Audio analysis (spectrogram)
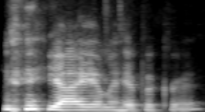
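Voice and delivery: ordinary talk, nothing marked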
